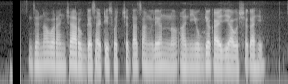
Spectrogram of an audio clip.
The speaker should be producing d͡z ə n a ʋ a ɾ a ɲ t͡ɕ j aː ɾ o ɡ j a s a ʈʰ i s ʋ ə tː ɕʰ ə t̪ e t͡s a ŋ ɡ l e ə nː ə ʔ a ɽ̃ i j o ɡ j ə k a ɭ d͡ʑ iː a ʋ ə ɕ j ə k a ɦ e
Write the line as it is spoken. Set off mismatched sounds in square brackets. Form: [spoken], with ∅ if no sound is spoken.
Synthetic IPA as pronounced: d͡z ə n a ʋ [ə] ɾ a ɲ t͡ɕ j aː ɾ o ɡ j a s a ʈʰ [iː] s ʋ ə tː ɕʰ ə t̪ [a] t͡s a ŋ ɡ l e ə nː ə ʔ a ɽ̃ i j o ɡ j ə k a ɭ d͡ʑ iː a ʋ ə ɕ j ə k a ɦ e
